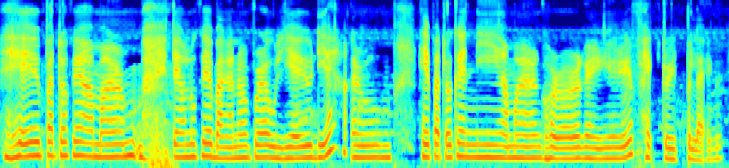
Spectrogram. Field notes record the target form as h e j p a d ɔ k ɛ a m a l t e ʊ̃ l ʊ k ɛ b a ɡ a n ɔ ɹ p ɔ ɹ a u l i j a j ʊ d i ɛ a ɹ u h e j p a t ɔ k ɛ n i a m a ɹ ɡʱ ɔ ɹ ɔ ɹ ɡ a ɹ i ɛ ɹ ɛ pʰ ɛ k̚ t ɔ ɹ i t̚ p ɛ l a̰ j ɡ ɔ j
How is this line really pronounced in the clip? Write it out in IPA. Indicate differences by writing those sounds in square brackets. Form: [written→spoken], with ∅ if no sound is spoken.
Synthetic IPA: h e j p a [d→t] ɔ k ɛ a m a [l→ɹ] t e ʊ̃ l ʊ k ɛ b a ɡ a n ɔ ɹ p ɔ ɹ a u l i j a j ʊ d i ɛ a ɹ u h e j p a t ɔ k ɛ n i a m a ɹ ɡʱ ɔ ɹ ɔ ɹ ɡ a ɹ i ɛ ɹ ɛ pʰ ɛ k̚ t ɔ ɹ i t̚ p ɛ l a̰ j ɡ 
